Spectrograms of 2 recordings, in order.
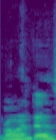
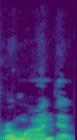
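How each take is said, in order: First: It is said the way locals say it. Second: It is said the common outsider way. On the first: This is how people from there say it. The speaker calls it right. "the people from there say" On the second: This is how many people say it. The speaker calls it wrong. "some people pronounce it"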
